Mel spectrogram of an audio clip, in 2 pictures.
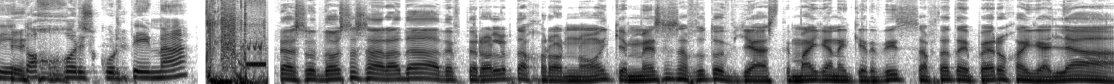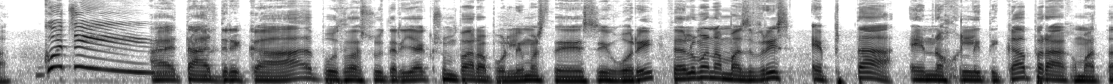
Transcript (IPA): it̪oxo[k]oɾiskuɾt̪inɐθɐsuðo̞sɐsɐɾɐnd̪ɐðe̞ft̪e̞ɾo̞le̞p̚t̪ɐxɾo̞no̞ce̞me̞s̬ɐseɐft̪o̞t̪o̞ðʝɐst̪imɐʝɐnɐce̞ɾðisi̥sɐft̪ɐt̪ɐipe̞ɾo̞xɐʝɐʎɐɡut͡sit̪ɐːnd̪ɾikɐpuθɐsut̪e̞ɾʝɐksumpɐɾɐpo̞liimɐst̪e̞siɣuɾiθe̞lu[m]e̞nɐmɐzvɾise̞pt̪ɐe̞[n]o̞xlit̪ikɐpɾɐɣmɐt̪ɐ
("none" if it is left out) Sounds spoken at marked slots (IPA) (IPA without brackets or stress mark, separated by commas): x, m, n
